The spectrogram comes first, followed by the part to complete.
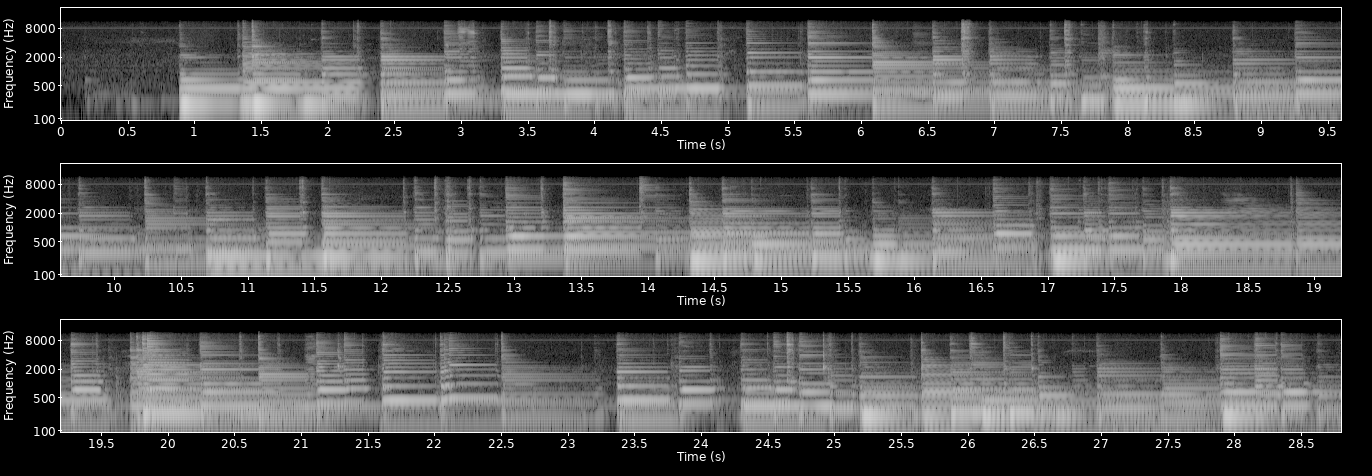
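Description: Solo classical guitar, fingerpicked: a melody over a moving bass line, starting about a second in.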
